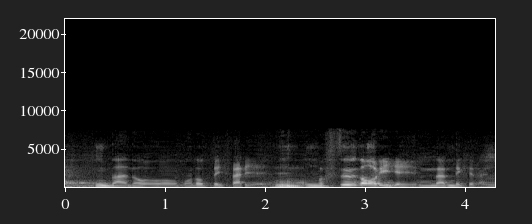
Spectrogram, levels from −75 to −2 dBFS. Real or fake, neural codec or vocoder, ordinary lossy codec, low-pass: fake; codec, 16 kHz, 0.8 kbps, ZipCodec; none; none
